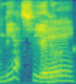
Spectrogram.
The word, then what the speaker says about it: Miyashiro: letra E, é o nosso querido Miyashiro, pronunciei certinho? Miyashiro.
